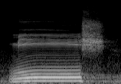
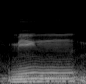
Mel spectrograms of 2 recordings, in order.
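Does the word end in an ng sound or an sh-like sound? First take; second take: sh-like; ng. First: The n blends toward an sh sound. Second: The n is said as an ng sound. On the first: The speaker calls it right. "posisi lidah kita sudah bersiap untuk mengucapkan huruf shin" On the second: The speaker calls it wrong. "jadi tidak dibaca ming"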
